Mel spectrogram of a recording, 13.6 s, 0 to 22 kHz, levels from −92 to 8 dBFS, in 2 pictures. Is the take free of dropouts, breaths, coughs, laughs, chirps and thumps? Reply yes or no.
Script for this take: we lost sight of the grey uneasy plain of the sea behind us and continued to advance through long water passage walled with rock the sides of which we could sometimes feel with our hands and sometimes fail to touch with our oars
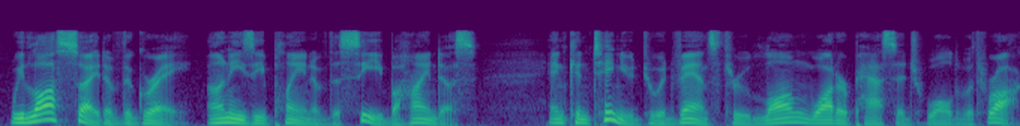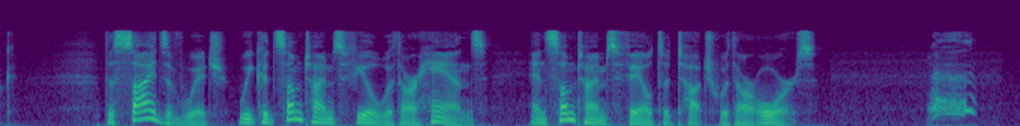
no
